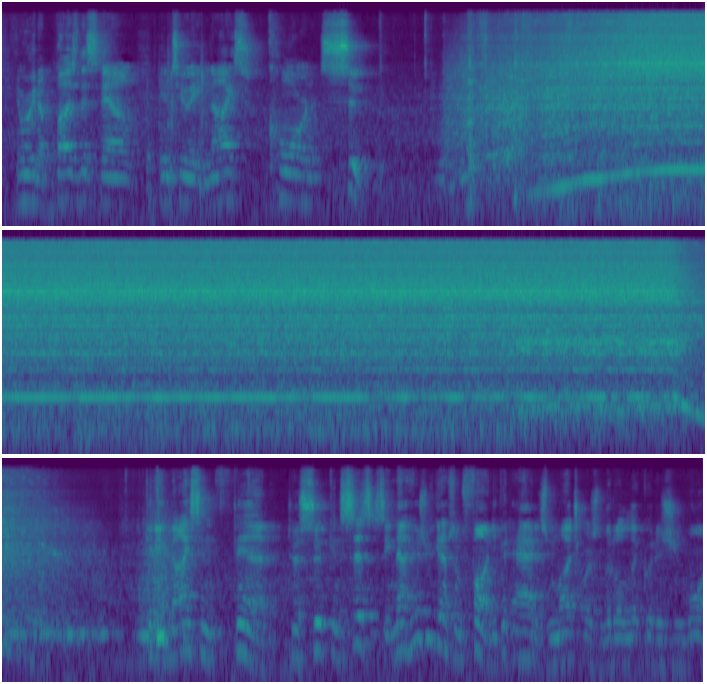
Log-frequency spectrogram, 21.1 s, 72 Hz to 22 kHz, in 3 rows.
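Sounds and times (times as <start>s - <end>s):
blender motor running: 4.4s - 15.1s.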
